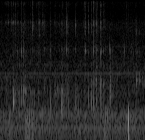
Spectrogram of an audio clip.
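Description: Faint pouring of hot jelly through a mesh strainer into a glass jar, with small scattered ticks and one sharper click near the end.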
